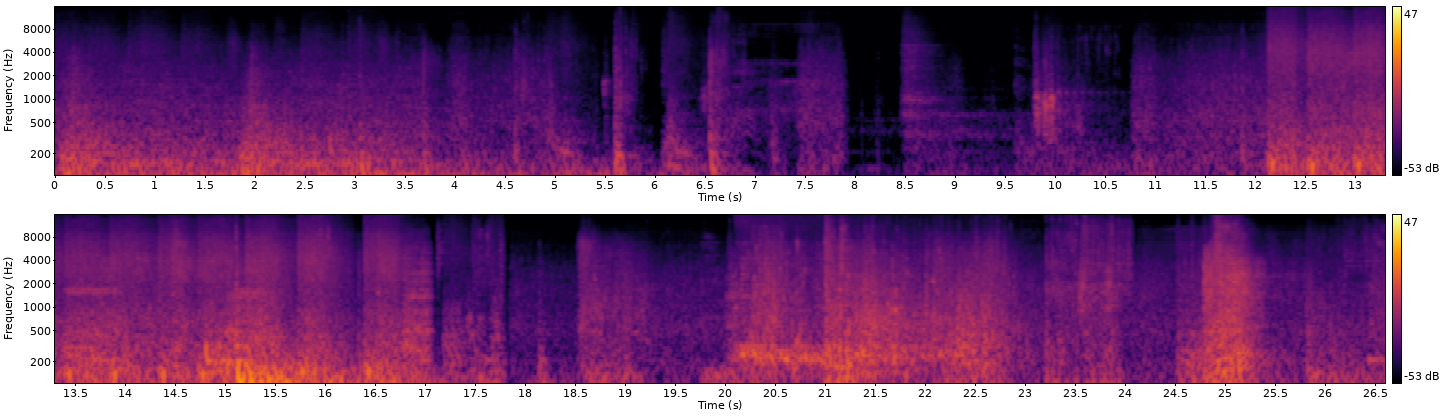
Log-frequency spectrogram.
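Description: Magical spell effects whoosh and crackle in a game battle.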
